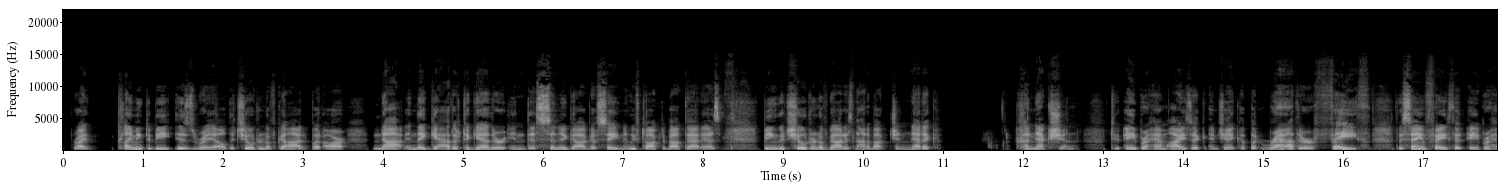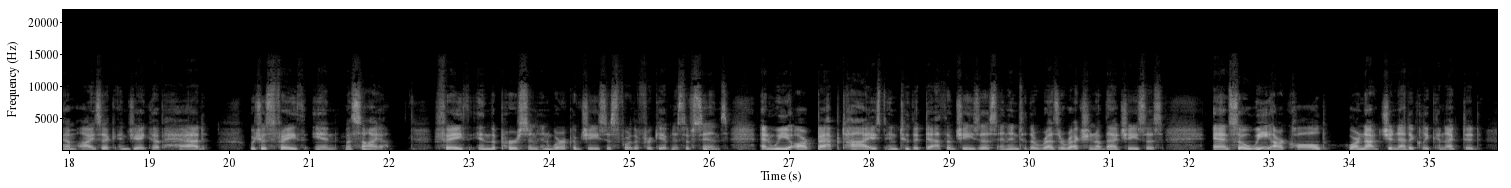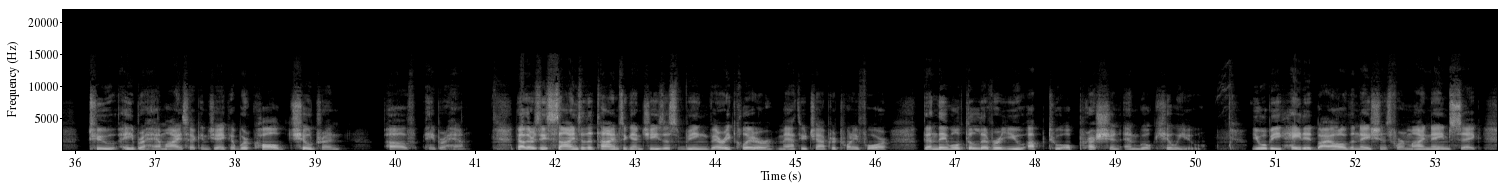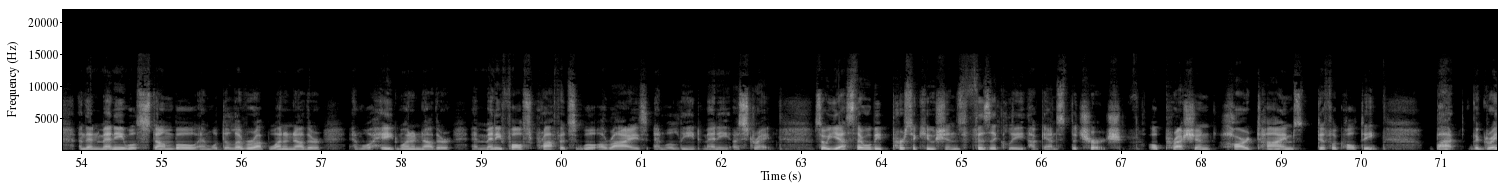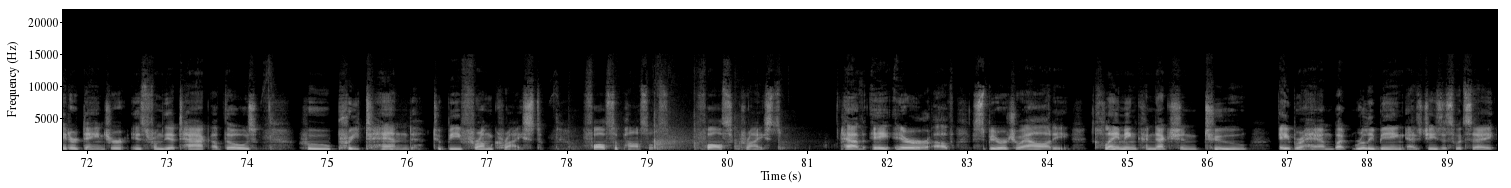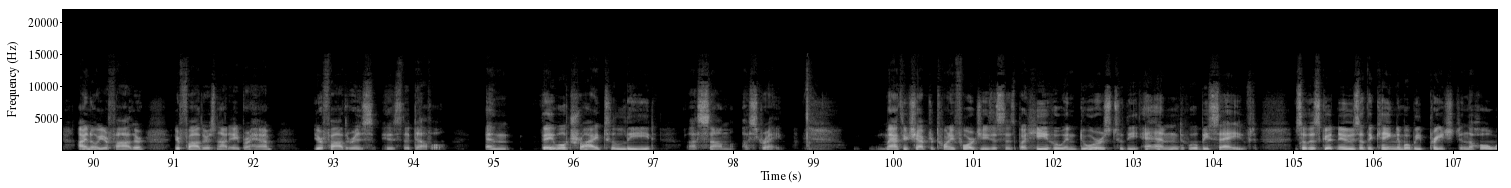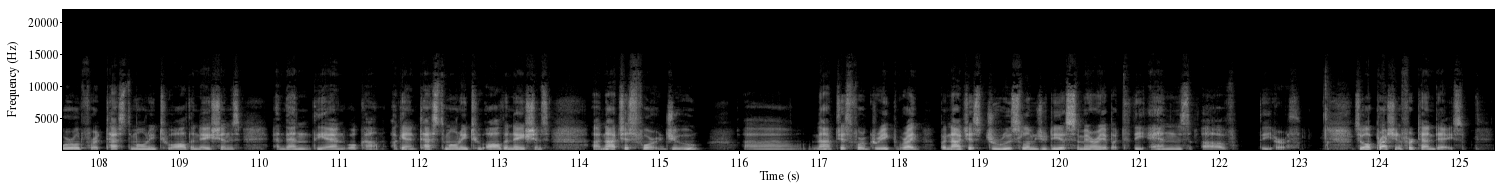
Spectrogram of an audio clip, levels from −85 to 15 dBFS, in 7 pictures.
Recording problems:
thin; somewhat; fading below 250 Hz
footsteps; faint; from 1:18 to 1:21; peak 10 dB below the speech

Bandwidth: 15 kHz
